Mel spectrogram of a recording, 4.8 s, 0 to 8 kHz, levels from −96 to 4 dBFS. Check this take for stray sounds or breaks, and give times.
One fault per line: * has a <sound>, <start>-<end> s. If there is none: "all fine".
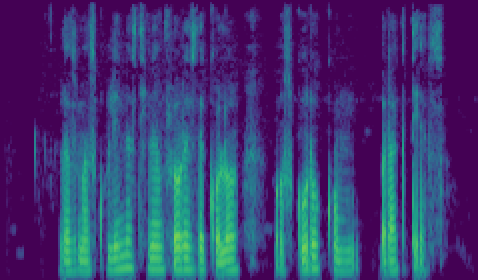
all fine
